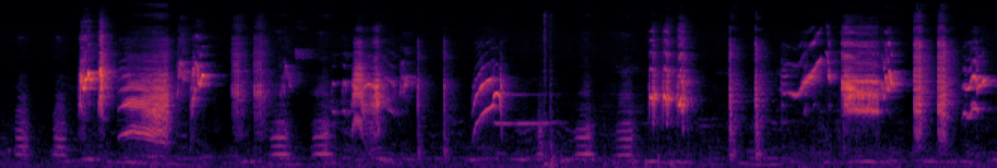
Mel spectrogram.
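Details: Song of a female and male Javan myna: harsh grating bursts mixed with clear falling and rising whistles and clicking notes, loud and irregular over ten seconds.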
